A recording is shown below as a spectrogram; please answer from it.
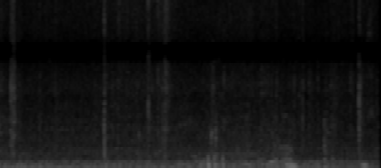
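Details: Small Asian honey bees (Apis cerana) swarming at their straw nest; even buzzing drone throughout, broken by a few clicks and brief human speech toward the end.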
